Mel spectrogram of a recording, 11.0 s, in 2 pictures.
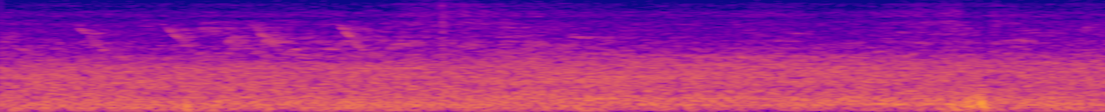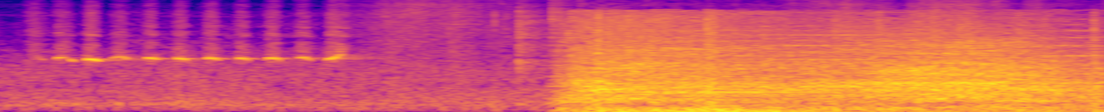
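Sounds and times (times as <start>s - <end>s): loud music: 8.3s - 11.0s.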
